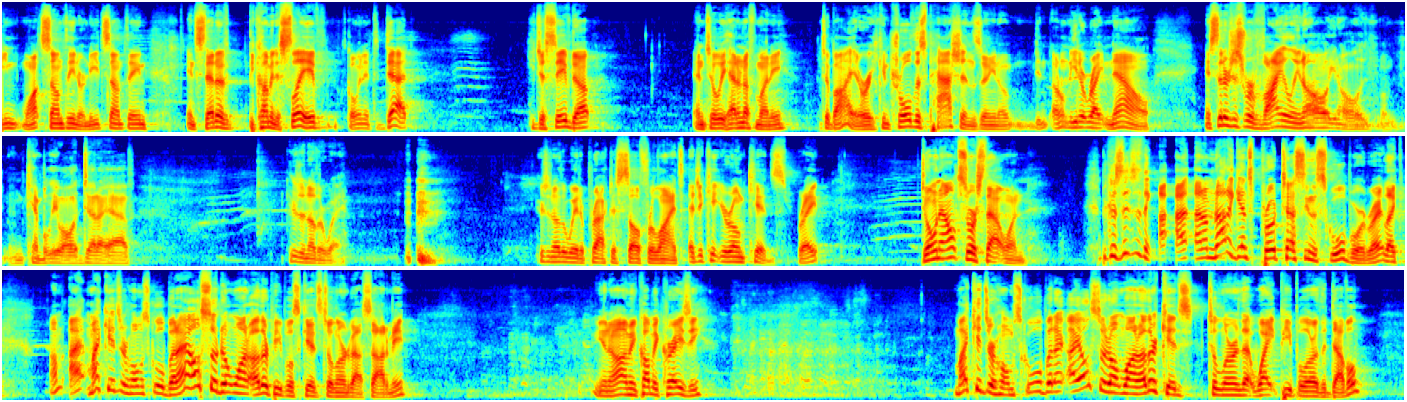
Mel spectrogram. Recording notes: lecture from our recent conference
